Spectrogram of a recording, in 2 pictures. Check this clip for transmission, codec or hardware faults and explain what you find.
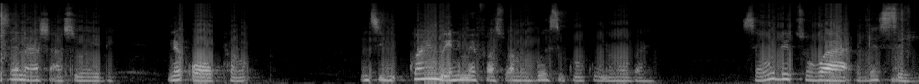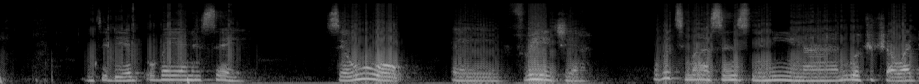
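Buffer tearing runs through the whole speech clip. It is a steady robotic buzz at 100 Hz that appears only while there is signal. The writer and the hardware reader of the ring buffer have slipped so that they cross inside every period. About a twentieth of each period therefore carries audio from the previous lap, roughly 20 ms old, joined hard on both sides. The 100 Hz rate points to a buffer period of about 10 ms.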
